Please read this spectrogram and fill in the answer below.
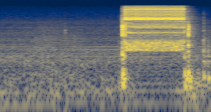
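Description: Magnetically quenched spark gap of a Tesla hairpin circuit firing: a loud, harsh, hissing buzz that starts suddenly about a second in, holds steady for under a second, and cuts off abruptly.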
